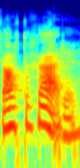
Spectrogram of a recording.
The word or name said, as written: GARTACHARRA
